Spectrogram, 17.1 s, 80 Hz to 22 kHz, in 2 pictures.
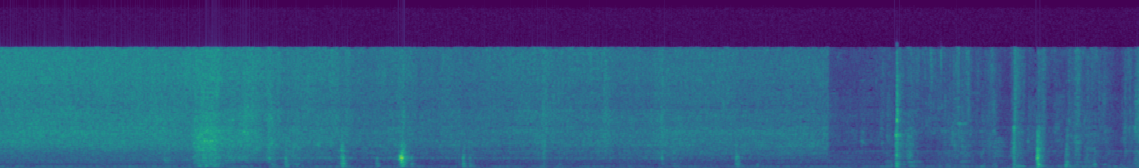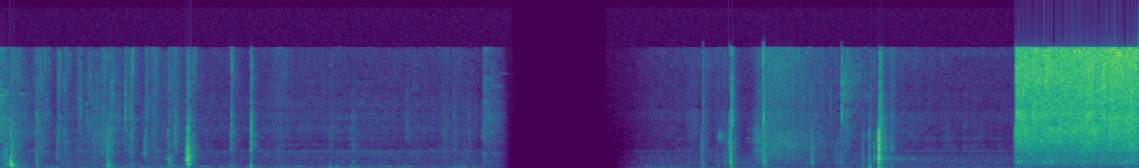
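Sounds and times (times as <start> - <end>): wooden spoon knocking and scraping pan: 2.0 - 4.3, 6.7 - 11.4
meat sizzling in a frying pan: 16.2 - 17.0.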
